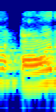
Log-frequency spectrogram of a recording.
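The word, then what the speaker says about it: hour: इसी तरह आर है। इसको हम हवर नहीं पढ़ते।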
